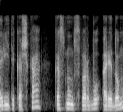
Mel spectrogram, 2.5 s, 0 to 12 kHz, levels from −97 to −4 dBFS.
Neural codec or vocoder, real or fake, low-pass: none; real; 7.2 kHz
